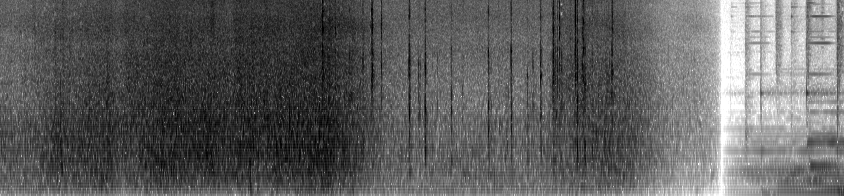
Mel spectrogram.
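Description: Ocean surf that swells and then fades away, with a quick run of keyboard-typing clicks in the middle. Near the end, music with pitched mallet-like notes starts.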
